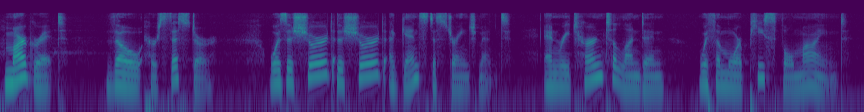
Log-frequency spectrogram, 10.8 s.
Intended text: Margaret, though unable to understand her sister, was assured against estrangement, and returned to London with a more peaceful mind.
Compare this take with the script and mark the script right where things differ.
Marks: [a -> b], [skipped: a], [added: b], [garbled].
Margaret, though [skipped: unable to understand] her sister, was assured [added: assured] against estrangement, and returned to London with a more peaceful mind.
